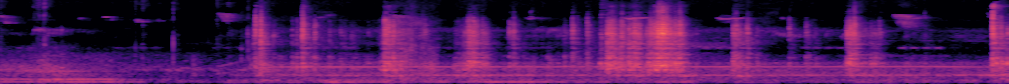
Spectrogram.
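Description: NexxTron solar slide gate motor running, starting about two and a half seconds in with a steady hum and repeated clicking and rattling as the gate rolls along its track, sliding closed. The rattling is loudest about two thirds of the way through.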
